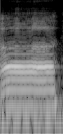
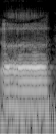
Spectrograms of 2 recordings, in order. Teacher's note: that's schwa so that's mid and that's central it's not rounded you're not really doing anything to produce it you just uh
